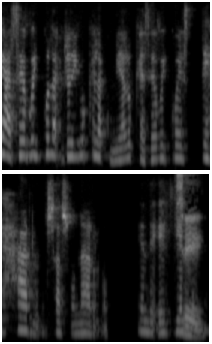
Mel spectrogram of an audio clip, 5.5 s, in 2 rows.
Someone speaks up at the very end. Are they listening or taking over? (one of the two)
listening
